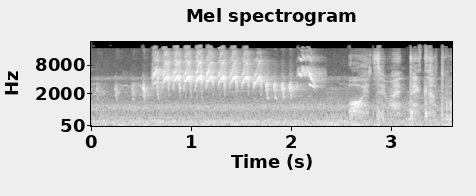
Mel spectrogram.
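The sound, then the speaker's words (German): A Eurasian blackbird at a forest edge scolds with a rapid, insistent series of sharp chattering notes, fairly loud, warning of a ground threat as a runner passes by, followed by a few more scattered calls over a low outdoor background. “Die Amsel, die mit uns schimpft.”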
